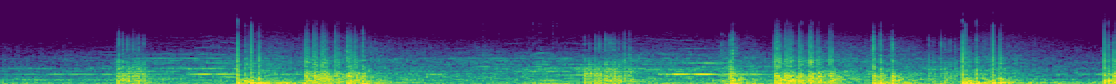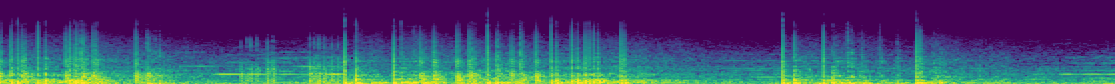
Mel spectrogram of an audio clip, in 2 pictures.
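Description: Aerial fireworks shells bursting in quick succession, dozens of sharp bangs throughout, with music playing underneath.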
